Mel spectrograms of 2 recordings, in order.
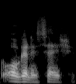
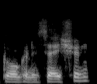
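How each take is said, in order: First: The word begins with a vowel sound. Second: The word begins with a G sound. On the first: It reads as an ordinary organization. "the breach is silent" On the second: It links the name to the Gorgon. "pronounce it gorgonization"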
